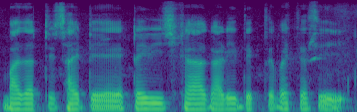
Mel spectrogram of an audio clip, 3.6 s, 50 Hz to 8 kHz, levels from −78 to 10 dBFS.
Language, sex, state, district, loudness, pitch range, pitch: Bengali, male, West Bengal, Alipurduar, -18 LUFS, 105-115 Hz, 110 Hz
